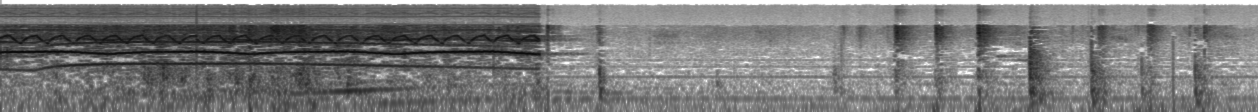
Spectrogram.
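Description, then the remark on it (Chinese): A home alarm bell, set off as someone comes home, blares with loud, wavering electronic tones for about five seconds, then cuts off abruptly, leaving only scattered clicks and soft knocks. “快关电门，要不警铃会烧坏了。”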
